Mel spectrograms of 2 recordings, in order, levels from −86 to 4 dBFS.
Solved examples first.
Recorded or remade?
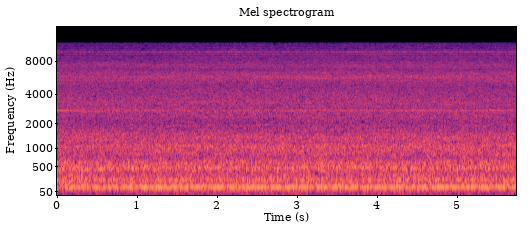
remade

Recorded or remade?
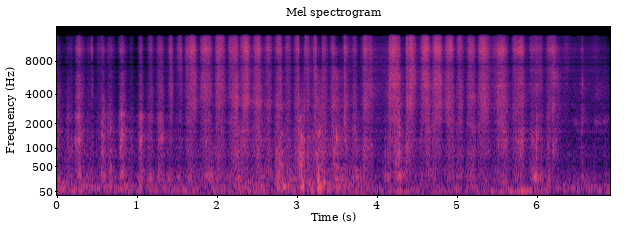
remade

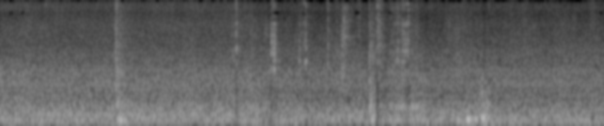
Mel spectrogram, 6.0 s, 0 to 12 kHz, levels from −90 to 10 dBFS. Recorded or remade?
recorded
